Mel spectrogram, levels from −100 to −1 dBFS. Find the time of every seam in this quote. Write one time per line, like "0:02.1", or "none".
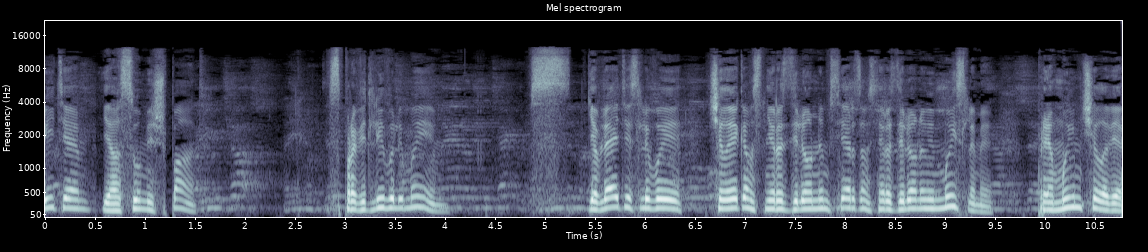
none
